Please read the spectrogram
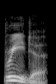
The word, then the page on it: breeder: anglais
